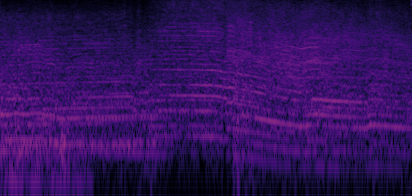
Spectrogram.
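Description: Race cars circle Sebring in the iRacing simulator, engines droning with rising and falling whines as cars jostle for position and slipstream a Porsche, continuous and loud.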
